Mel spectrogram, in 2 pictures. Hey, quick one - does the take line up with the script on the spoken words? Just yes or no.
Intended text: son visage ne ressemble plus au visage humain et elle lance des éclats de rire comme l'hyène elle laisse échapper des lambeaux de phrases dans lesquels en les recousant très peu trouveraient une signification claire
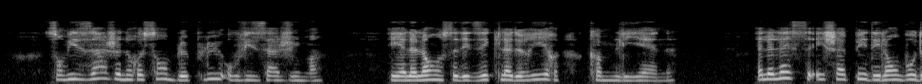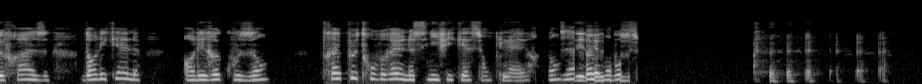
no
